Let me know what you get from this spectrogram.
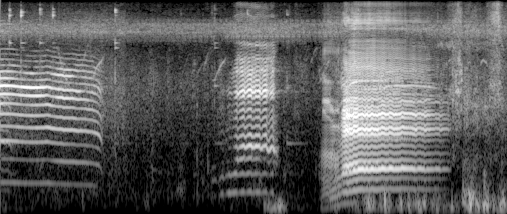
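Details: Sheep calling three times: a steady, level baa lasting about a second, a shorter trembling bleat, then a loud, rough, drawn-out cry that fades into low background noise.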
